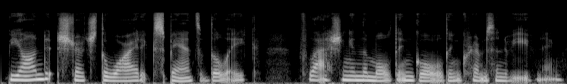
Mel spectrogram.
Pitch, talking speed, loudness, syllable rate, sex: 185 Hz, 190 wpm, -18 LUFS, 5.0 syllables/s, female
